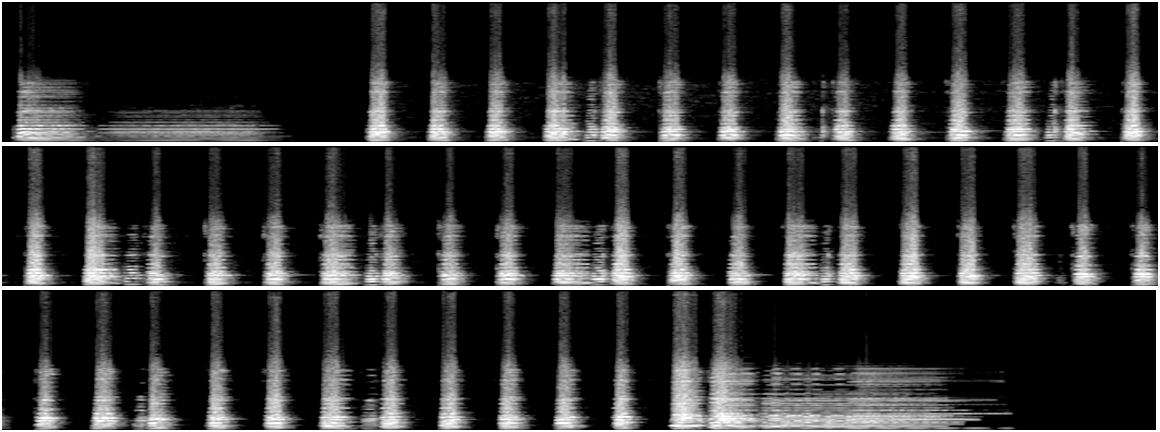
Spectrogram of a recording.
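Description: Bayan (Russian button accordion) playing a blues chord progression in C major. One held chord opens it, then short detached chords follow at about two a second for some twenty seconds, ending on a long held chord.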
